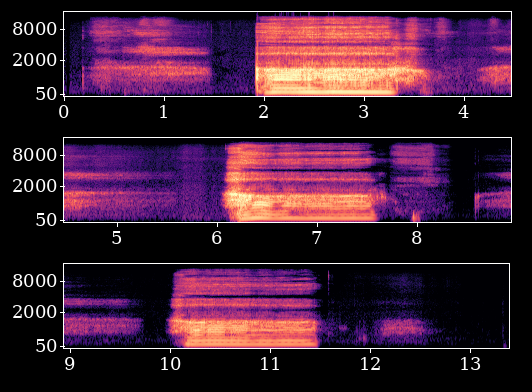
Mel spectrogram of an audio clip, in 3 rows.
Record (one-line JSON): {"exhalation_length": "13.4 s", "exhalation_amplitude": 32669, "exhalation_signal_mean_std_ratio": 0.39, "survey_phase": "beta (2021-08-13 to 2022-03-07)", "age": "45-64", "gender": "Male", "wearing_mask": "No", "symptom_cough_any": true, "symptom_new_continuous_cough": true, "symptom_runny_or_blocked_nose": true, "symptom_sore_throat": true, "symptom_fatigue": true, "symptom_fever_high_temperature": true, "symptom_headache": true, "symptom_onset": "5 days", "smoker_status": "Never smoked", "respiratory_condition_asthma": false, "respiratory_condition_other": false, "recruitment_source": "Test and Trace", "submission_delay": "2 days", "covid_test_result": "Positive", "covid_test_method": "RT-qPCR", "covid_ct_value": 22.1, "covid_ct_gene": "ORF1ab gene", "covid_ct_mean": 22.6, "covid_viral_load": "38000 copies/ml", "covid_viral_load_category": "Low viral load (10K-1M copies/ml)"}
